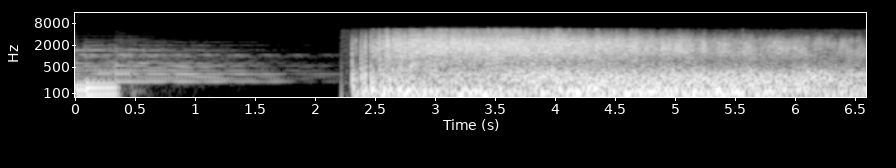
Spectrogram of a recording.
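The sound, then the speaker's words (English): A sonic boom from a supersonic jet hits abruptly and loudly, then rolls on as a sustained, roaring rumble for several seconds, following a brief fading musical tone. “Supersonic jets are known for their explosive thunderclap booms. And in just a few years, you might begin to hear that sound a lot more often, because supersonic travel is back.”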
